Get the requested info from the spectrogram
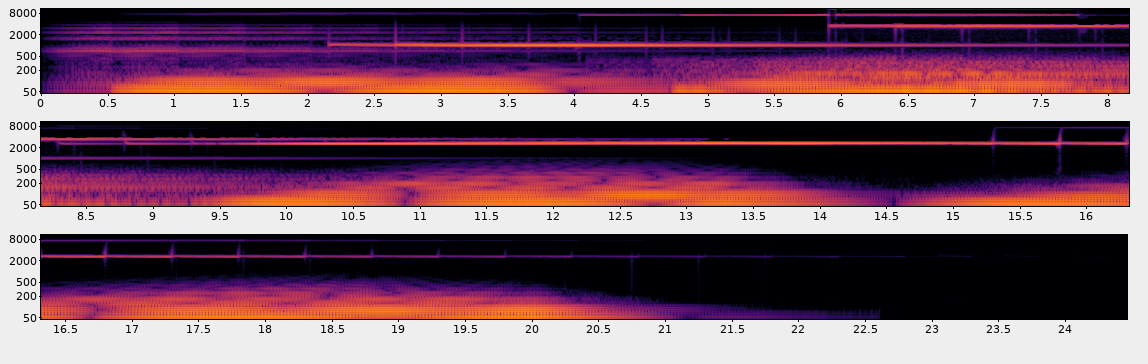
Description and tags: The monster...it comes...for pancakes...
glitch, spooky, eerie, deep, dark, ambient, atmosphere, creepy, scary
